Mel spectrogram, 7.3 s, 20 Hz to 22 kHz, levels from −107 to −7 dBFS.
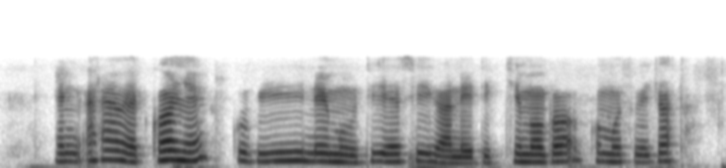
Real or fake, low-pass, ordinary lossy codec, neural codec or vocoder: real; 5.4 kHz; none; none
